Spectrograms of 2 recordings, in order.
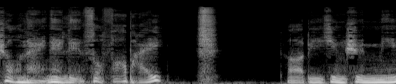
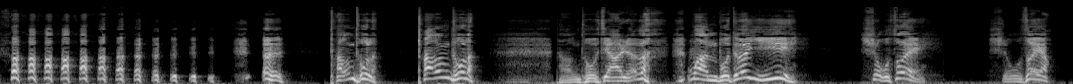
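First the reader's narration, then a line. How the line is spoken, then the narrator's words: Laughing. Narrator (Chinese): 楚留香笑道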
